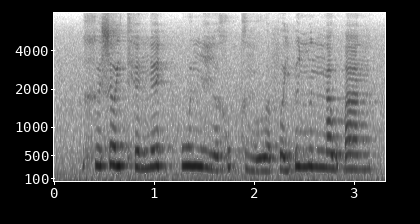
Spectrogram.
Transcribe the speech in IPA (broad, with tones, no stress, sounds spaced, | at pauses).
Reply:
x ɨ˧˥ s əː˧ j t̪ʰ e˧ ŋ e˦˥ t̚ | w ɨ˧ ŋ ɣ i˨˩ ə̯ x u˦˥ p̚ x ə˨˩ ŋ ɣ u˨˩ ə̯ f ə˨˩˦ j ʔ ɨ˧ ɲ u˧ n ŋ a˧ w ʔ a˧ ŋ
